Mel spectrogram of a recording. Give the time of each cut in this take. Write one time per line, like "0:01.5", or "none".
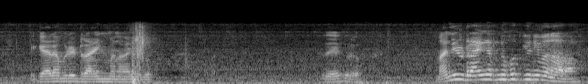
none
